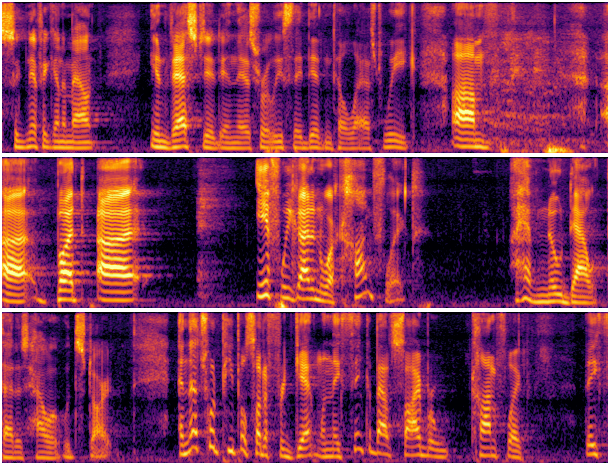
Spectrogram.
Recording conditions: live audience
